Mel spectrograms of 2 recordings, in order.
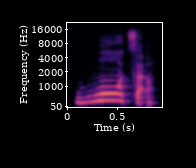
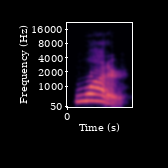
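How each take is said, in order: First: It is said with a British accent. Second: It is said with an American accent. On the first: "avec l'accent britannique" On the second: "avec l'accent américain"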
